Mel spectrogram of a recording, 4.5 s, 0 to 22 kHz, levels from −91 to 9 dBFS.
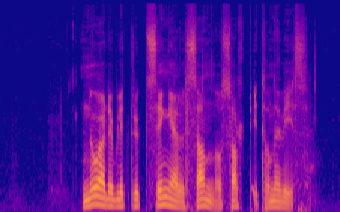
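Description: At 1.84 to 1.90 s, after "det blitt" and before "singel sand og salt", a burst of packet loss: about 50 ms is concealed by continuing the last sound and fading it out, then speech skips ahead. A spectrogram shows the last sound held flat and dimming, then an abrupt jump.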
